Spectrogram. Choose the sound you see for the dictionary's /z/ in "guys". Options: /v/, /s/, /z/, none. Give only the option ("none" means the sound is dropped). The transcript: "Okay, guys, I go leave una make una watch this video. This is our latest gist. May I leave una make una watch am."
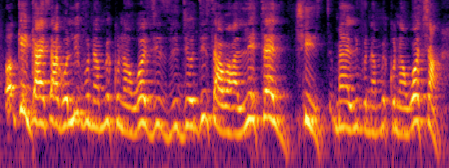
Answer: /s/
